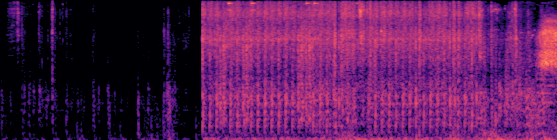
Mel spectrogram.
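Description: Rapid automatic gunfire in the Warzone video game, a dense, loud, sustained burst that erupts suddenly after a quieter stretch of lighter in-game sounds.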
